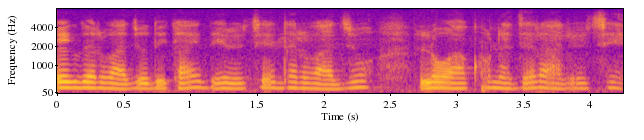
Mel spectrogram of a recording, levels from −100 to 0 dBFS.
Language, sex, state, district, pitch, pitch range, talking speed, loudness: Rajasthani, female, Rajasthan, Nagaur, 190 Hz, 180-200 Hz, 185 wpm, -19 LUFS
